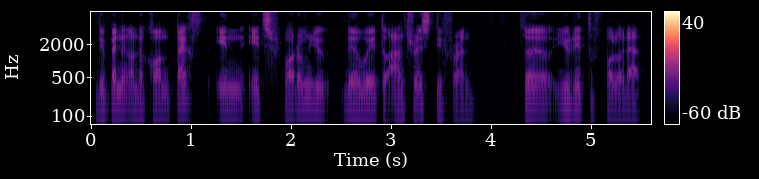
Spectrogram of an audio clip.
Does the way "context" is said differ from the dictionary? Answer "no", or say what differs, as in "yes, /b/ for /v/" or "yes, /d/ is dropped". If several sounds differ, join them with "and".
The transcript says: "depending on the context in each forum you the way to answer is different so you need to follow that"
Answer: no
